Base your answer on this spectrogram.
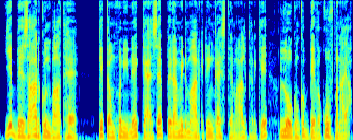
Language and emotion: Urdu, disgusted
